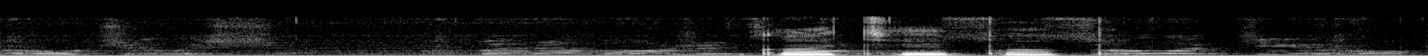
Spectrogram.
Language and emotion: Russian, sad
